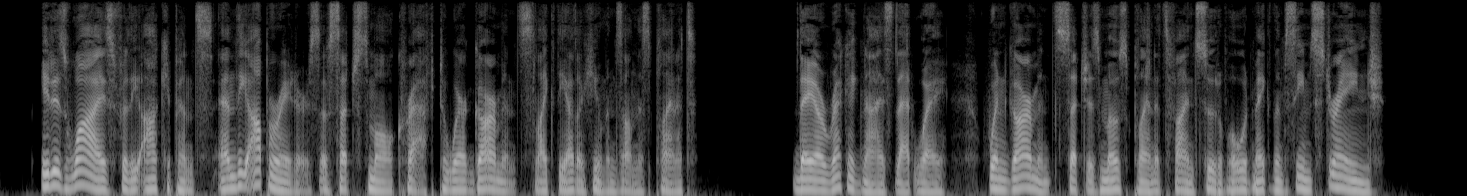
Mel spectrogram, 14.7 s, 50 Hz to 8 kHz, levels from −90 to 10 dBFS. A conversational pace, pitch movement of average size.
Yes: average, 170 wpm; average, 3.7 semitones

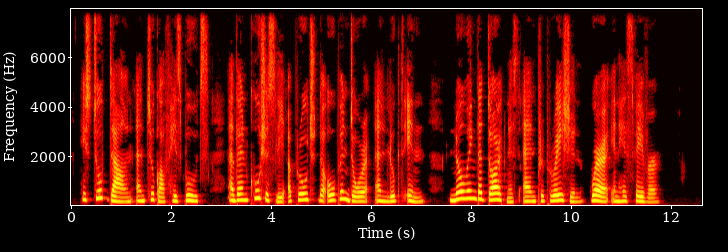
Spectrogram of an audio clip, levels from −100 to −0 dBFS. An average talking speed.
No: slow, 130 wpm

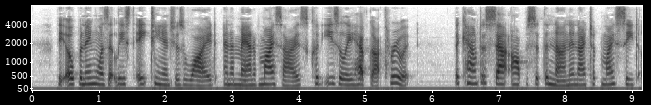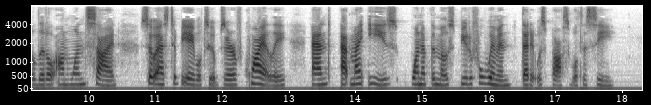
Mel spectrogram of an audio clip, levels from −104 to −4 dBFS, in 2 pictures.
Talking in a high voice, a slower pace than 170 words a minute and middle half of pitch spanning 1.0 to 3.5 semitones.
No: high, 200 Hz; average, 195 wpm; average, 2.8 semitones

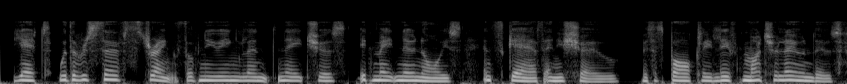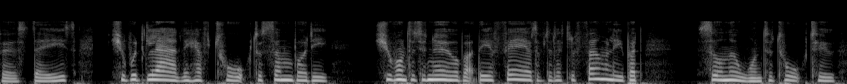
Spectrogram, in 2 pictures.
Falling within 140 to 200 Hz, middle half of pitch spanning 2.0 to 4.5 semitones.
Yes: medium, 185 Hz; average, 3.4 semitones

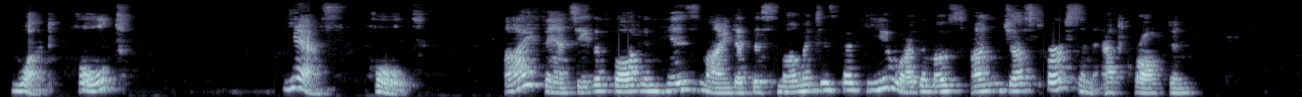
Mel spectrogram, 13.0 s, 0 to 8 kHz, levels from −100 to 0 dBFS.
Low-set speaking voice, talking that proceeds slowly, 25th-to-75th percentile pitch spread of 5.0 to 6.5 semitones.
No: high, 190 Hz; slow, 110 wpm; average, 5.3 semitones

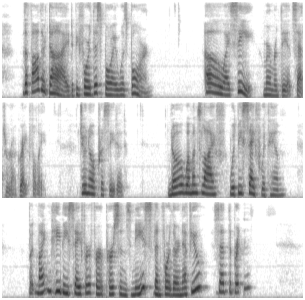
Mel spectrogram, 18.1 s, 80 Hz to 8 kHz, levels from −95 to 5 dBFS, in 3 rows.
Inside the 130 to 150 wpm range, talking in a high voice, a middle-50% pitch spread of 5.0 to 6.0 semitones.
Yes: average, 140 wpm; high, 210 Hz; average, 5.3 semitones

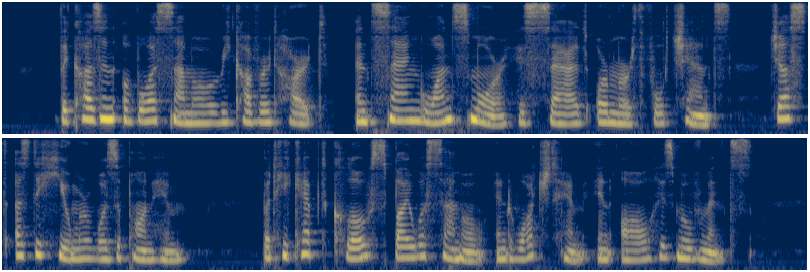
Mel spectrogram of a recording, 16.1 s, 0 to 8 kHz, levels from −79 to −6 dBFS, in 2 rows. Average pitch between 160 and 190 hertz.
Yes: medium, 185 Hz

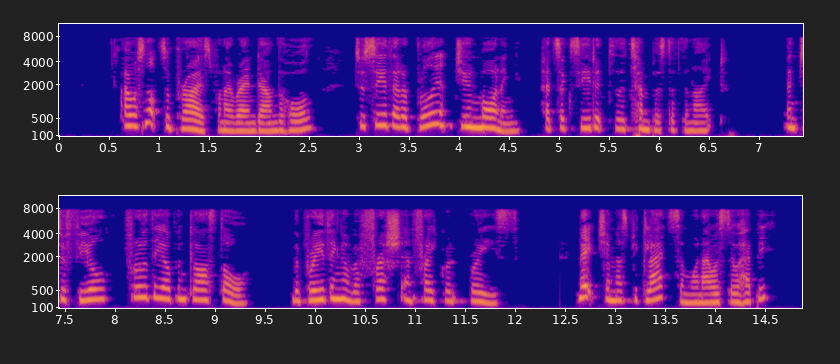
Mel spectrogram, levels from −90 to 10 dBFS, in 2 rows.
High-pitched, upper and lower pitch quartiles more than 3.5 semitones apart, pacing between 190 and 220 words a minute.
Yes: high, 245 Hz; average, 4.6 semitones; fast, 205 wpm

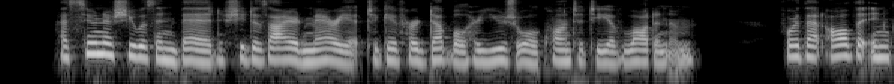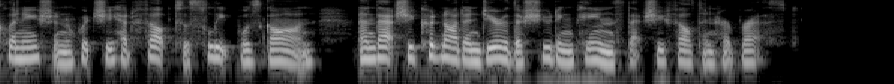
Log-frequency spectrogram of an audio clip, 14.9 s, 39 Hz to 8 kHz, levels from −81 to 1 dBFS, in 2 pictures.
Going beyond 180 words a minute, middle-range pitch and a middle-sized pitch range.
Yes: average, 190 wpm; medium, 180 Hz; average, 3.8 semitones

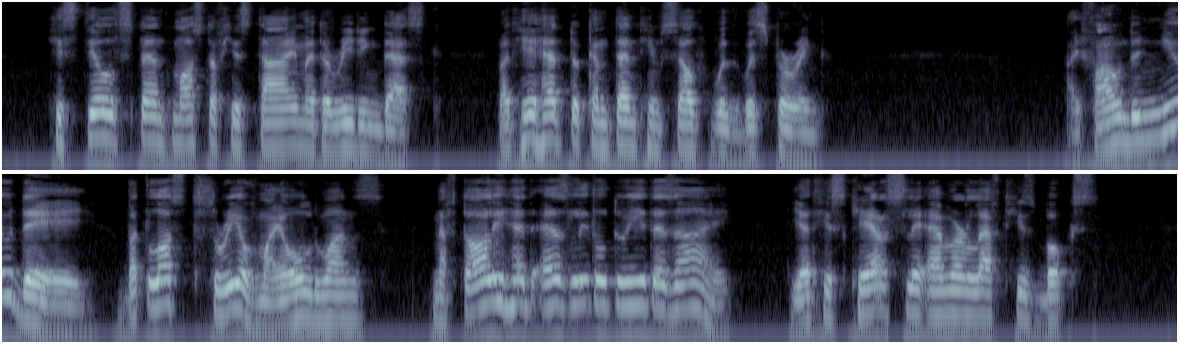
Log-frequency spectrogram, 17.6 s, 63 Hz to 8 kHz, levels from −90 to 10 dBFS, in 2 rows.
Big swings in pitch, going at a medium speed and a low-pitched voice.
Yes: wide, 5.7 semitones; average, 155 wpm; low, 130 Hz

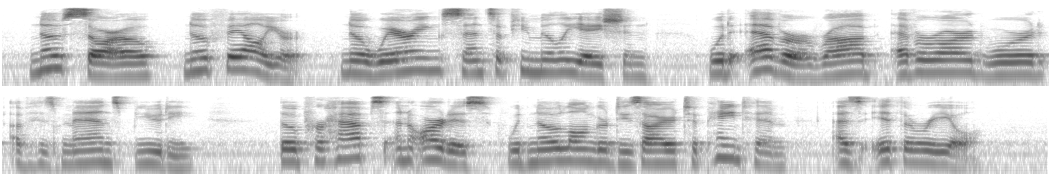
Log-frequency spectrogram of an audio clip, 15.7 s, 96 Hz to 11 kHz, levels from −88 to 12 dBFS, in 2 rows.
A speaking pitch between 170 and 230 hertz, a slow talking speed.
Yes: high, 190 Hz; slow, 120 wpm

